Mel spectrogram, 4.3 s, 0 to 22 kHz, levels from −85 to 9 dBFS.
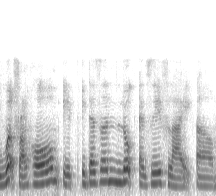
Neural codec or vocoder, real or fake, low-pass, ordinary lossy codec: none; real; 7.2 kHz; Opus, 16 kbps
